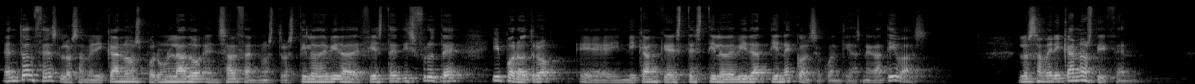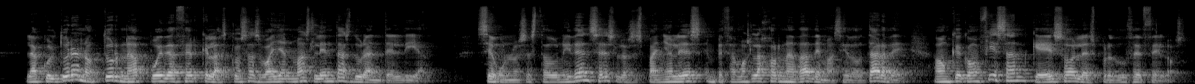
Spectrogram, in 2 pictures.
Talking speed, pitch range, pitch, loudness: 155 wpm, 115-145 Hz, 130 Hz, -26 LUFS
